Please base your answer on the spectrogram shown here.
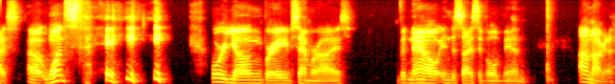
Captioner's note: laughter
